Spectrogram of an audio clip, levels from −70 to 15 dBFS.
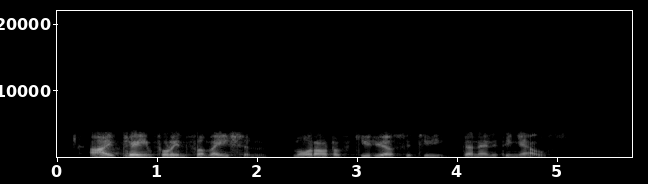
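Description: Throughout, the speech carries the GSM full-rate codec's buzzy, gravelly roughness within a 300 to 3400 Hz telephone band. That rasp, not warble or smearing, points to pulse-driven vocal-tract modelling, consistent with 13 kbps full rate. From 0.38 to 0.49 s, just before "came for information more", lost GSM frames leave a brief rough metallic ring rather than a silent gap, fitting one 20 ms frame concealed by repetition.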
